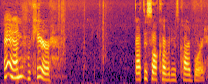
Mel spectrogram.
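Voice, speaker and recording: Middle-aged gardener lady, bit high-pitched, throat a little clogged, rambles with lots of ums outdoors. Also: lively intonation, slow, gravelly, darkish tone. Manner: chatty, thinks aloud with many fillers and restarts. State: throat congested from allergies. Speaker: homestead gardening vlogger. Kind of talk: casual garden walkthrough. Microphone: handheld camera at arm's length.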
